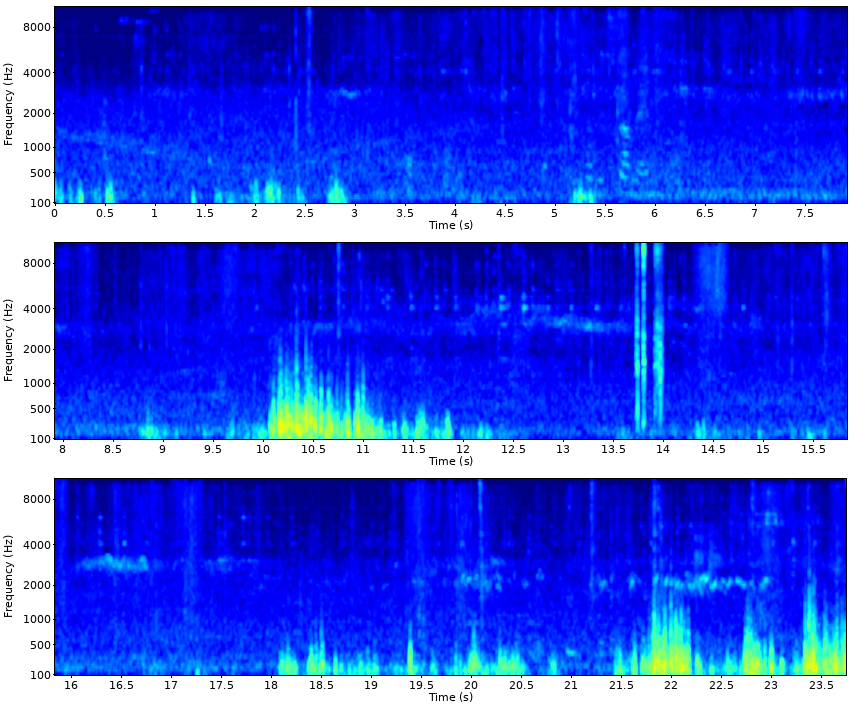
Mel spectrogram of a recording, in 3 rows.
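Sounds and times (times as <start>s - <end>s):
boat rigging in the wind at Whitstable: 0.0s - 23.7s.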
